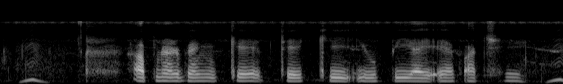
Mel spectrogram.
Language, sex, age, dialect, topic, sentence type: Bengali, male, 18-24, Western, banking, question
